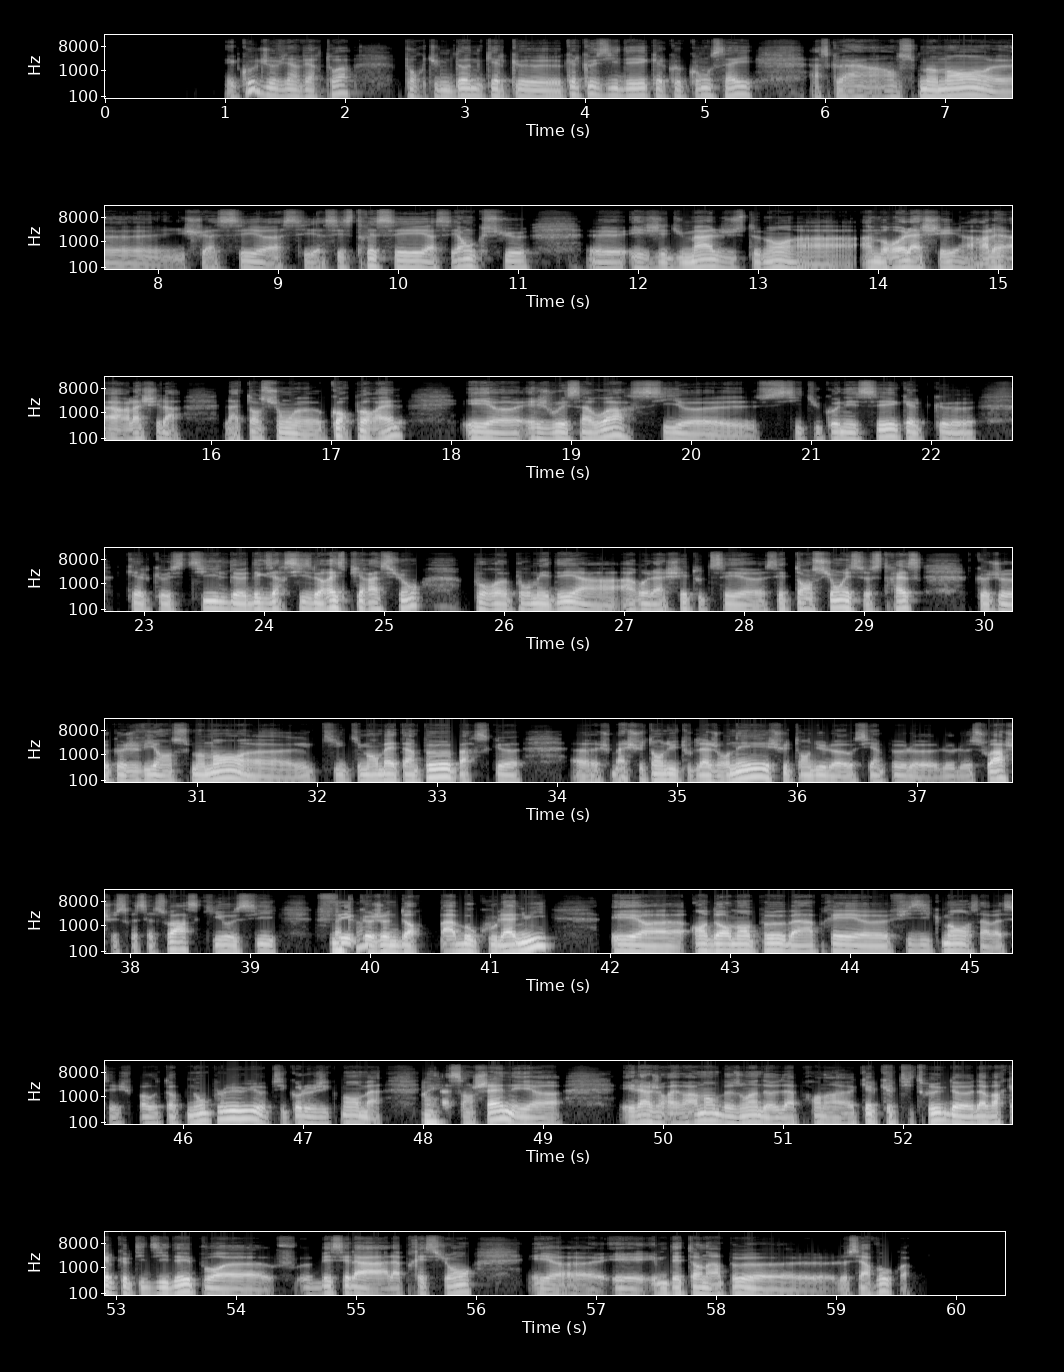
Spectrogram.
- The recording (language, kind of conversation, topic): French, advice, Comment la respiration peut-elle m’aider à relâcher la tension corporelle ?
- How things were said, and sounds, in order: stressed: "respiration"; laughing while speaking: "quelques petits"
